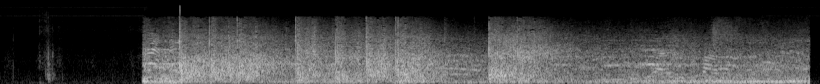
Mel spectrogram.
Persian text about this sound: در برخی از تصاویر برخورد نیروهای حکومتی دیده می شود. از جمله در تصاویری از باغ ملک در خوزستان صدای شلیک تیر شنیده می شود.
